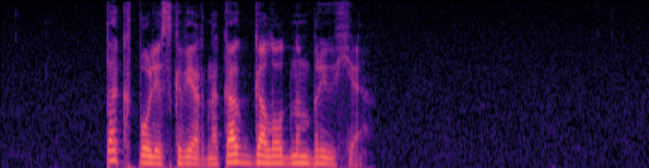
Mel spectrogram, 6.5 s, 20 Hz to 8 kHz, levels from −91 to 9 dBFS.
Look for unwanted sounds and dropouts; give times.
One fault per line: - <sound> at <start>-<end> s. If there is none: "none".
none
